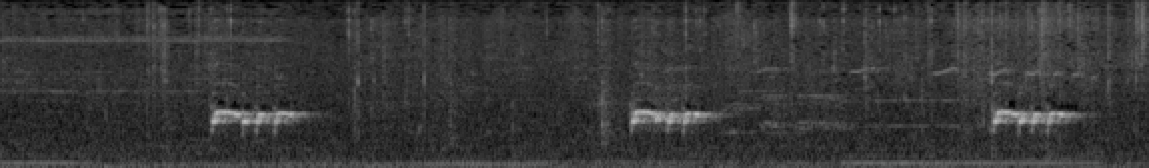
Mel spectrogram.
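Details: Local zebra dove cooing a song said to make other doves reply: three short, crisp stuttered phrases spaced about three seconds apart against a low hum.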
